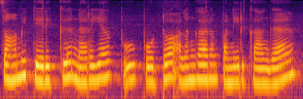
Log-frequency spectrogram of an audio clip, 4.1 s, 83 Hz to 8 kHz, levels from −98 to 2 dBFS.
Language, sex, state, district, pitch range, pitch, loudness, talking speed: Tamil, female, Tamil Nadu, Nilgiris, 185-215 Hz, 200 Hz, -15 LUFS, 105 wpm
